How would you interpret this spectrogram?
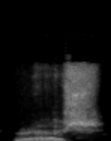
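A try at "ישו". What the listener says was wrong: It's not a resh, it's a yud, a yellow. Yosh ve.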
